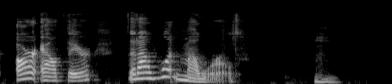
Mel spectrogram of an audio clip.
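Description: A woman with an American accent speaks at a fairly high pitch in an ordinary speaking voice. The recording is very clean, with a silent background. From US South, Kentucky. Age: 60s. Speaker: author and folk magic practitioner. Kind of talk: interview.

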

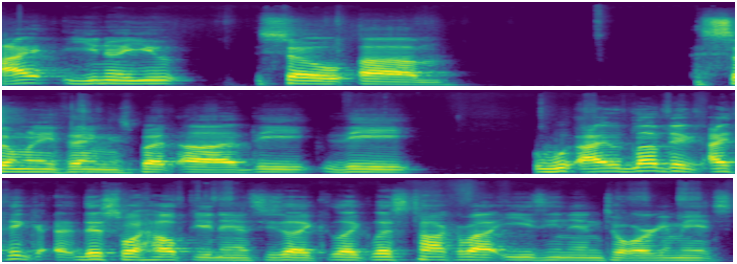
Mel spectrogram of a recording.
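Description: This is an unremarkable speaking voice delivered at a moderate pace. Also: man, medium pitch for a man, fairly even intonation. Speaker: chef and food product founder. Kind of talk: casual interview chat.

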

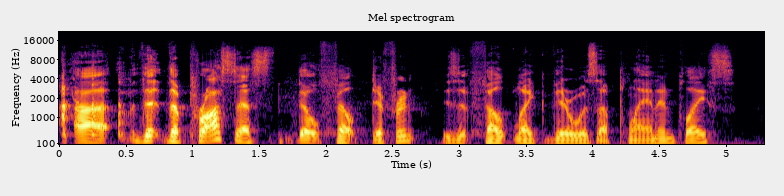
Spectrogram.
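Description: A man with an American accent speaks at a moderate pace, his intonation lively and his pitch medium. It's a plain, everyday voice, recorded very cleanly against a silent background, with a dry, close sound and no echo. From Philadelphia. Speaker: podcaster and comedian. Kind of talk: casual chat.

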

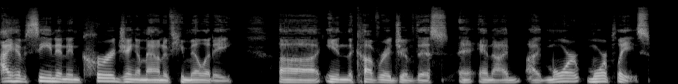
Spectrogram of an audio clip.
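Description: A man's plain, everyday voice, fairly low in pitch with ordinary pitch variation and a moderate pace, in a very clean recording with a silent background and a dry, close sound with no echo. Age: 40s. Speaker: political pundit. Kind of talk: casual chat. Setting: studio.

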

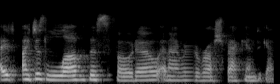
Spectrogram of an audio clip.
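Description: Against a quiet background, a woman with a Chicago accent speaks at medium pitch and a fairly quick pace, her intonation monotone and flat. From Chicago, US Midwest. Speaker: career advisor and author. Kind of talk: casual interview chat.

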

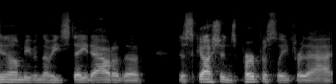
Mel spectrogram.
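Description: The speaker talks at a very fast pace in a Tennessee accent, with monotone, flat intonation. The background is quiet. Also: man. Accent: Southern US (Tennessee). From US South, Memphis, Tennessee. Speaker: podcast host and recovering addict. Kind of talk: testimony.

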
